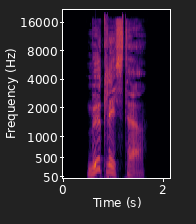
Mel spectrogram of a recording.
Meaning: inflection of möglich: 1. strong/mixed nominative masculine singular superlative degree 2. strong genitive/dative feminine singular superlative degree 3. strong genitive plural superlative degree
- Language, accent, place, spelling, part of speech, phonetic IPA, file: German, Germany, Berlin, möglichster, adjective, [ˈmøːklɪçstɐ], De-möglichster.ogg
